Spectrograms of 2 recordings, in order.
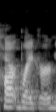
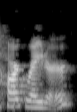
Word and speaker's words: Harkrader: say your last name it's heartbreaker no i'm just kidding it's hark raider hard heart heart say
